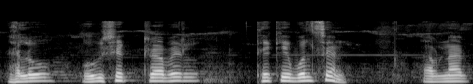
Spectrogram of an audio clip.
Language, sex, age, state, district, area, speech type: Bengali, male, 60+, West Bengal, North 24 Parganas, rural, spontaneous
